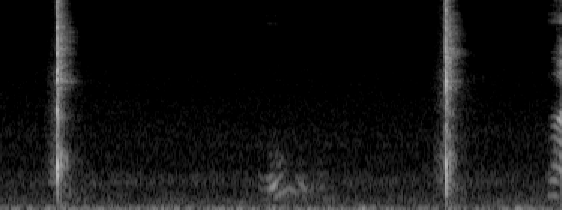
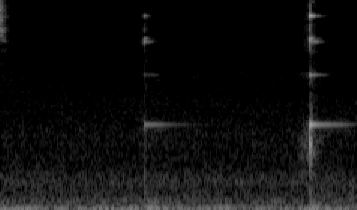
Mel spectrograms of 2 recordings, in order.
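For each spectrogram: First: plastic cup. Second: drinking glass, glass.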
